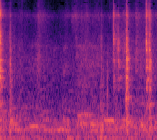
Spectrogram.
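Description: A plastic plate clacks against a stack of plates as it is lifted.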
